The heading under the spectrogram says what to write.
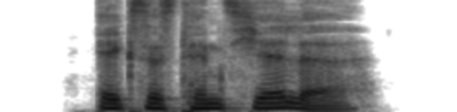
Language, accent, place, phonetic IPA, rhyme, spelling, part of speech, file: German, Germany, Berlin, [ɛksɪstɛnˈt͡si̯ɛlə], -ɛlə, existenzielle, adjective, De-existenzielle.ogg
- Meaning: inflection of existenziell: 1. strong/mixed nominative/accusative feminine singular 2. strong nominative/accusative plural 3. weak nominative all-gender singular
